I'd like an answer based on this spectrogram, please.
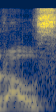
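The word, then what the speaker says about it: Rawls: উপাদান জন রোলস হ্যাঁ জন রোলস বা জন রাউলস বিভিন্ন নামে ডাকা হয় ওনাকে স্পেলিং ইংলিশ বানানটা হচ্ছে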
